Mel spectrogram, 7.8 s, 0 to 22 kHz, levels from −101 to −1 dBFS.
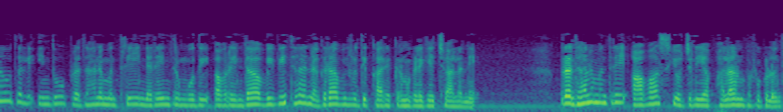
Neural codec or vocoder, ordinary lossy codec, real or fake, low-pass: none; none; real; 7.2 kHz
